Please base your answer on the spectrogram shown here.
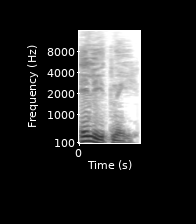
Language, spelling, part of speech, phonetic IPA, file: Russian, элитный, adjective, [ɪˈlʲitnɨj], Ru-элитный.ogg
- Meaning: 1. elite 2. best, choice 3. luxury, luxurious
